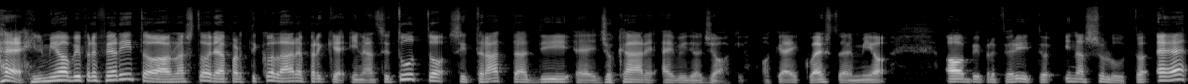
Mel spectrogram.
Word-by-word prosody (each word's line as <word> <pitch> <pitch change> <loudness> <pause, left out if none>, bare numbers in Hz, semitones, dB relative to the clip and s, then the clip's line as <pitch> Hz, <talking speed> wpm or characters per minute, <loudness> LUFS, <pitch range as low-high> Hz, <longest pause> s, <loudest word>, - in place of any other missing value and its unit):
eh! 190 - +7
Il 130 +2 -1
mio 180 +6 +5
hobby 190 -1 +5
preferito, 200 - +2
ha 120 -1 +7
una 125 +2 0
storia 130 0 +3
particolare, 145 +3 0
perché 135 -3 -2
innanzitutto, 130 - -2
si 120 -2 -8
tratta 130 -2 -1
di, 125 +3 -3
ehm, 100 -3 -5
giocare 110 +2 -1
ai 100 0 -3
videogiochi, 95 -1 -8
okay, 100 -1 -5
questo 110 0 0
è 100 - -3
il 95 - -7
mio 105 +1 -3 0.6
hobby 130 -1 +5
preferito, 120 -1 -5
in 140 -1 -8
assoluto. 115 -4 -5
Ed, 200 +5 +7
125 Hz, 140 wpm, -23 LUFS, 110-150 Hz, 0.6 s, eh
